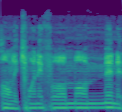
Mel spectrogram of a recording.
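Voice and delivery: put-on inner demon voice. Speaker retells counting down the minutes of a bad shift, inner demon voice. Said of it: "I got my inner demon voice going".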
